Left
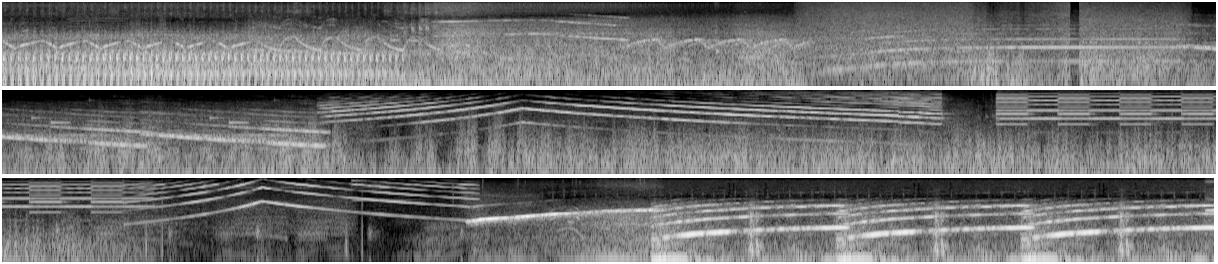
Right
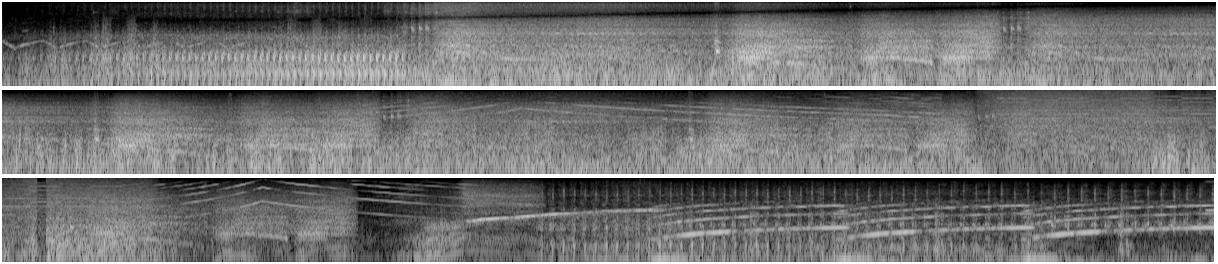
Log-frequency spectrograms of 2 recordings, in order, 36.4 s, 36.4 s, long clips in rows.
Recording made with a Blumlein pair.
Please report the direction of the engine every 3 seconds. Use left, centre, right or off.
left, centre, right, right, right, right, right, right, right, right, right, right.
